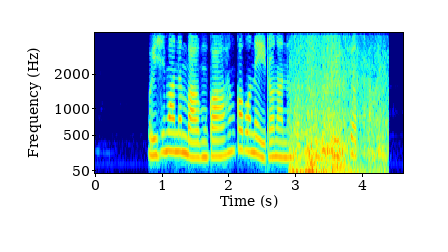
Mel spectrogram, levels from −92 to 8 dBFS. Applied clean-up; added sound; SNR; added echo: none; Thunder; -3 dB; none.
